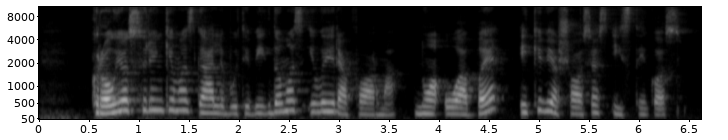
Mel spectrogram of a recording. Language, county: Lithuanian, Utena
